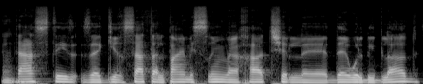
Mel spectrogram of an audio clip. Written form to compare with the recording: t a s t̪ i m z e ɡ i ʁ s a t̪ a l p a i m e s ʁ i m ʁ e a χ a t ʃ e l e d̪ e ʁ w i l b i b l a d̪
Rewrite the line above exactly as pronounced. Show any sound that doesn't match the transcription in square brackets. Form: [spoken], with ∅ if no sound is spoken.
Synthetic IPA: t a s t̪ i [∅] z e ɡ i ʁ s a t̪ a l p a i m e s ʁ i m [v] e a χ a t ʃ e l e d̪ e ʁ w i l b i b l a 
